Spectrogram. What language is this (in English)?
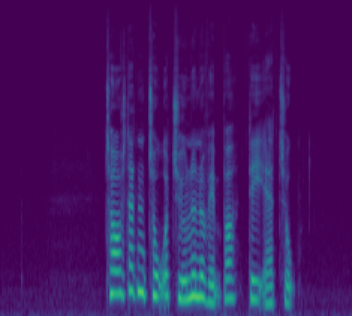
Danish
